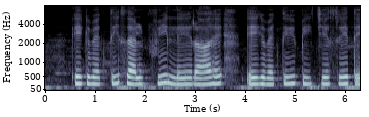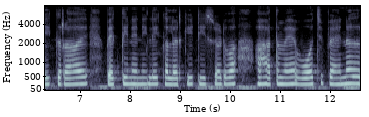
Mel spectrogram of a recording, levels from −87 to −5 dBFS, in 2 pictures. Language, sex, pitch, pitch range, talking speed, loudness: Maithili, female, 230 Hz, 220-240 Hz, 120 wpm, -29 LUFS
